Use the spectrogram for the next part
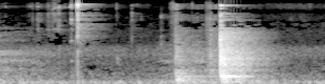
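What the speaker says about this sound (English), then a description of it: "I took some ribbon that was left over from doing this part, and I cut it to about" Scissors snip through leftover ribbon for a patriotic star wreath, a few quiet close clicks followed by one sharper crisp cut, with no talk.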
